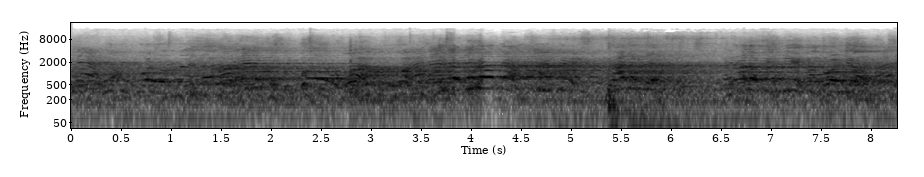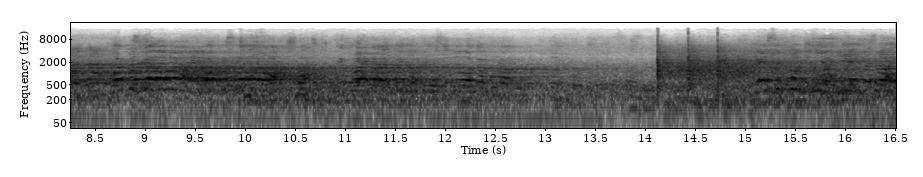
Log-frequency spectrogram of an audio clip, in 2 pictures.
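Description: Several people shouting and talking over one another in a large, echoing hall, with a few sharp clicks near the end.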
